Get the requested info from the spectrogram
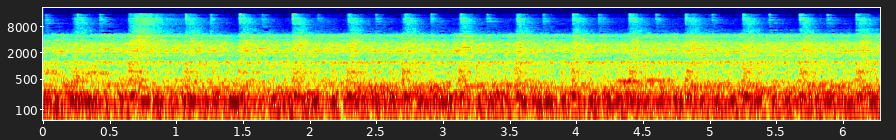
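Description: A rock band playing heavy metal live: electric guitars, bass guitar and a drum kit together, loud and steady, with cymbal hits at a fast, even rate.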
